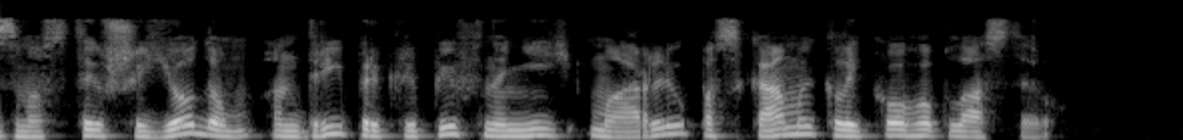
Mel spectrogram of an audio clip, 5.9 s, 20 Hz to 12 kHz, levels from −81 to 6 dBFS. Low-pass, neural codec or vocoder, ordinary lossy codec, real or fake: 7.2 kHz; none; Opus, 64 kbps; real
